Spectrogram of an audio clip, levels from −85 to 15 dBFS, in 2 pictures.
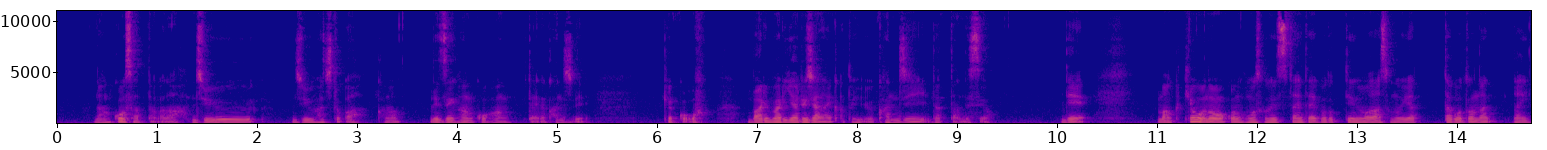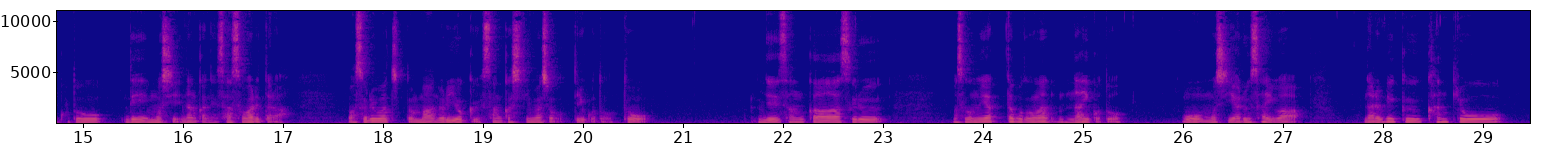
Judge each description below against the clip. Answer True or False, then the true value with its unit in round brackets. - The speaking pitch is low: True (115 Hz)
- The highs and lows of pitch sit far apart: False (4.2 semitones)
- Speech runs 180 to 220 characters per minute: False (320 characters per minute)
